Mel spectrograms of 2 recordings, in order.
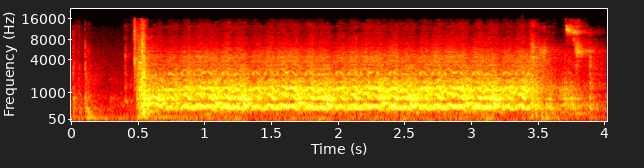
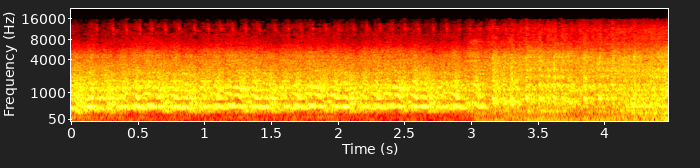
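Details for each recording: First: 1985 BMW E24 635CSi after sitting for years: steady starter churn about three seconds with no firing, crank no start; no spark confirmed at the plug, coil, cap, rotor or main relay to be checked. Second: 1985 BMW E24 635CSi M30 engine, revived after years sitting with a crank-no-start fixed by correctly connecting the crank sensors to restore spark: a few seconds of cranking, then catches and settles into a steady, even run.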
